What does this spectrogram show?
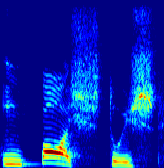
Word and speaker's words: impostos: Imposto, ó, forma fechada. Botei no plural, impostos. Olha como é que abre.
